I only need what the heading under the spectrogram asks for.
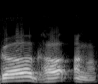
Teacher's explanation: जब आप जी ग बोलते हैं तो इस कंडीशन में आपके स्वर यंत्र में वाइब्रेशन उत्पन्न होता है यानी की गले में हल्का सा जोर ए जाएगा ठीक है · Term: सघोष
